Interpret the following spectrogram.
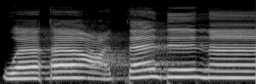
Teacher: sukunnya sukun asli dan berada di tengah bacaan maka cara bacanya huruf Dal ini dipantulkan dengan pantulan yang kecil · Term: Qalqalah Sugra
